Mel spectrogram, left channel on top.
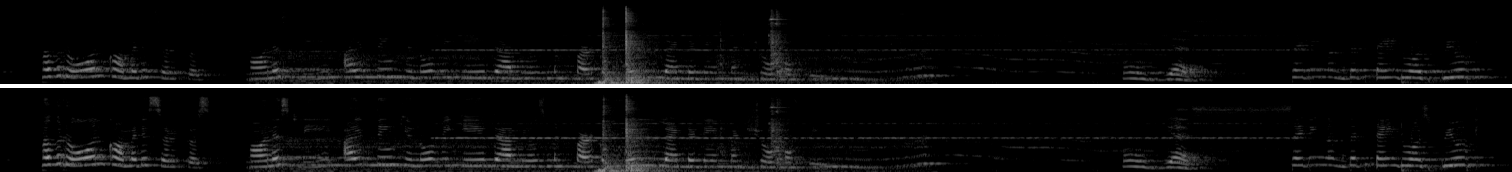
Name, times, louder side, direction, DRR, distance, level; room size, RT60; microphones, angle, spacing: voice 1, 0.4-2.0 2.5-8.3, right 5 dB, 90° right, 0.7 m, -44 dB
sound 1, 2.5-9.3, right 1 dB, 5° right, 1.5 m, -53 dB
Bowed string instrument, 4.3-13.1, right 7 dB, 25° right, 1.3 m, -58 dB
sound 2, 5.9-12.2, left 2 dB, 30° left, 0.9 m, -48 dB
voice 2, 11.2-14.8, right 2 dB, 50° right, 0.6 m, -48 dB
9.2 x 6.3 x 7.1 m
head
